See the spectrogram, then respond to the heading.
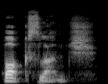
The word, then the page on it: box lunch: British English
